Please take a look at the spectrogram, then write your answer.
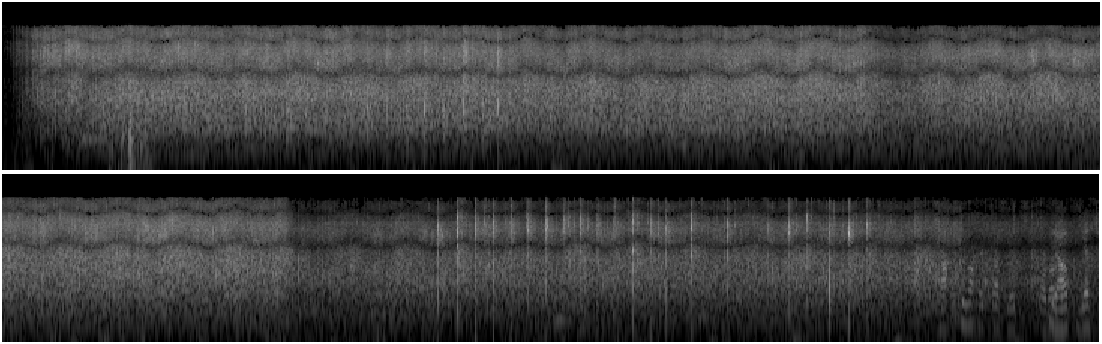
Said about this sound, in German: Über diesen Applaus habe ich mich ungeheuer gefreut, deshalb, weil die Entscheidung für mich sehr schwierig war, ob man das wohl verstehen kann.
